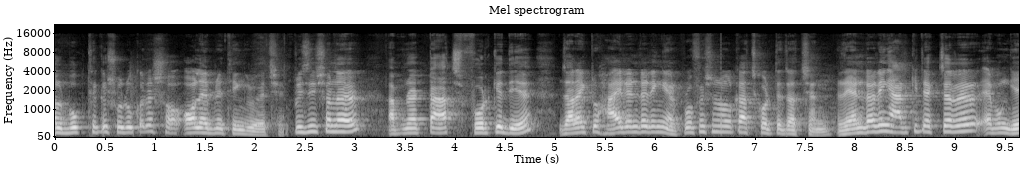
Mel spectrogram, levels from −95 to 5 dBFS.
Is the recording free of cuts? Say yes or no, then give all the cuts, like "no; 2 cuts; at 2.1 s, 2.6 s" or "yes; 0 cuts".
no; 2 cuts; at 2.2 s, 7.8 s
